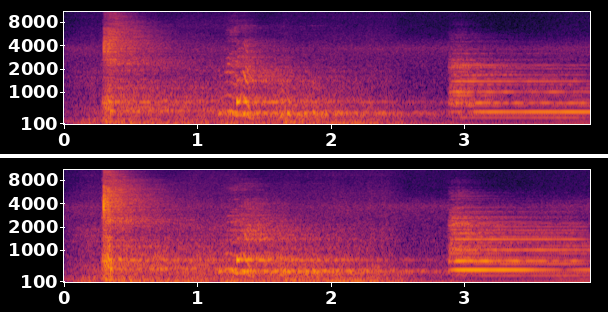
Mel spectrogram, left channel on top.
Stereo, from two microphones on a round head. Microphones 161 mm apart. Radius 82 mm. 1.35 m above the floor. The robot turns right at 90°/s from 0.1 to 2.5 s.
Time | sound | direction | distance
0.3 | laughter | 45° right (ahead or behind) | 0.7 m
2.9 | a bell | 15° right (ahead or behind) | 1.7 m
